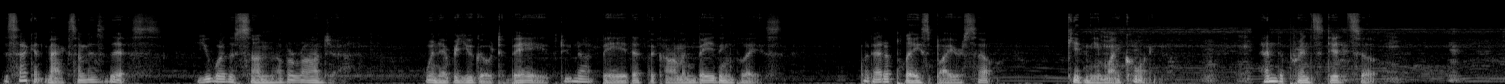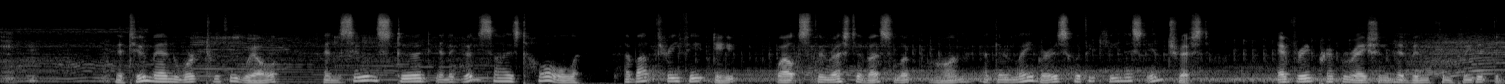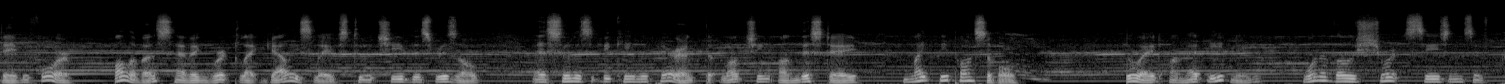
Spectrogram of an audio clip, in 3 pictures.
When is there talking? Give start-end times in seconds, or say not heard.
0.0-7.8, 8.5-11.8, 12.6-13.8, 16.2-27.1, 27.8-40.3, 41.4-45.1.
